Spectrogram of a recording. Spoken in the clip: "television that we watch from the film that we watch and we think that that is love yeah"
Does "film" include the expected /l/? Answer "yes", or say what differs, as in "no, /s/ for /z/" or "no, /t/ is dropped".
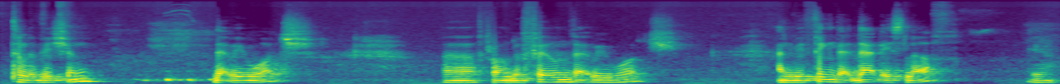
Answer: yes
